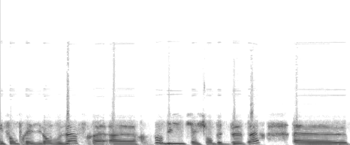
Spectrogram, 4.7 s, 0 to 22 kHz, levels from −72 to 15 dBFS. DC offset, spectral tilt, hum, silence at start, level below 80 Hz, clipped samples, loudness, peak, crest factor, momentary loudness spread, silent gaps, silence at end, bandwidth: under 0.1%; -5 dB/octave; none; 0 s; -42 dBFS; under 0.1%; -17 LUFS; -4 dBFS; 14 dB; 5 LU; none; 0 s; 16 kHz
